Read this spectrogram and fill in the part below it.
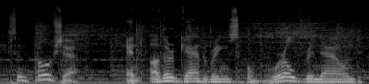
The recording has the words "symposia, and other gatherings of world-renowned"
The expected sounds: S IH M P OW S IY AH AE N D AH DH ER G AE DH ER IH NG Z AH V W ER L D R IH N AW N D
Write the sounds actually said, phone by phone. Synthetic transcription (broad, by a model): S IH M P OW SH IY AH N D AH DH ER G AE DH ER IH NG Z AH V W ER L D R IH N AW N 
